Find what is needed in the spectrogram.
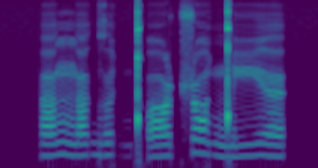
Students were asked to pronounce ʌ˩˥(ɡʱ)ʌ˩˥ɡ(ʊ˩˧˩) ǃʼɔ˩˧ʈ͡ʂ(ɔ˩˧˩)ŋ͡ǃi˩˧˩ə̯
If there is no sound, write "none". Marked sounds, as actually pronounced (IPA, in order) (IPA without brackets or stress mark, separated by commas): ŋ, ʊ˩˧˩, ɔ˥˧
